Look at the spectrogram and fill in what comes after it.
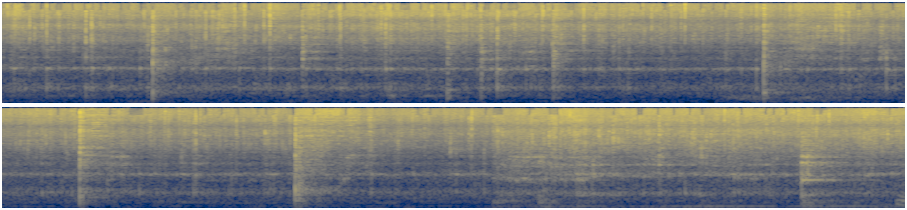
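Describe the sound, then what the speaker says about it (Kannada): Masala ingredients fry in a pan for a green masala fish dish, a continuous close sizzle punctuated by repeated sharp spoon scrapes and taps as the mixture is stirred. "ಇಷ್ಟನ್ನು ನೀಟಾಗಿ ಫ್ರೈ ಮಾಡ್ಕೊಳ್ಳೋಣ."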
